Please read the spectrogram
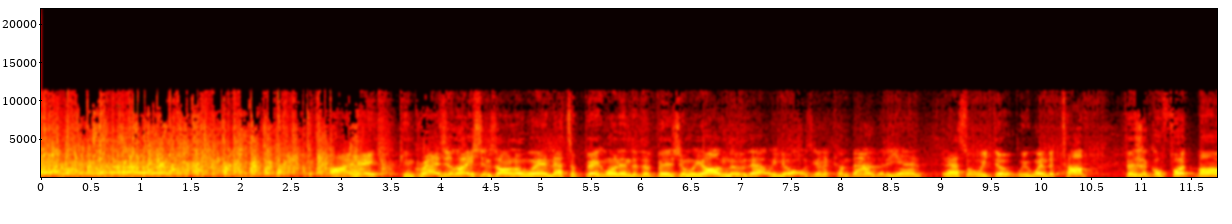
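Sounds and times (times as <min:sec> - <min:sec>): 
group clapping after a football win: 0:00.0 - 0:04.2
speech: 0:02.9 - 0:11.7.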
